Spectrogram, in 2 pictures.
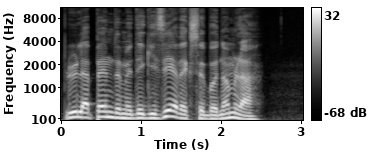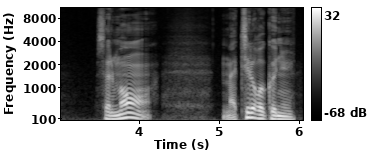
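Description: A man voicing a sly gentleman thief who speaks politely with a faint irony. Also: medium pitch, unhurried, dry recording, studio quality, natural voice. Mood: rusé.

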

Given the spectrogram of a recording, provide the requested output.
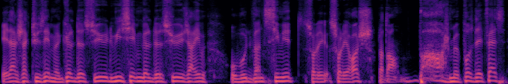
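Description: Male guest, 50s, from France; quick, emphatic storyteller, dry recording. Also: medium pitch, dry recording. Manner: lively, emphatic, acts out shouted quotes. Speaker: interview guest. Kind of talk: animated storytelling in an interview.

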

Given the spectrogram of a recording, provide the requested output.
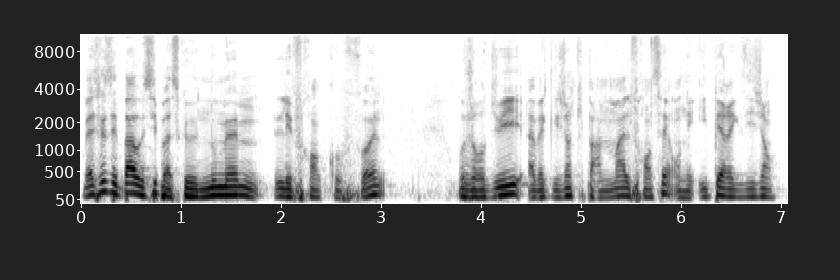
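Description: A man's voice: deep voice, normal speed, mellow. A man hosting a podcast, asking probing questions and adding short agreements. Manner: brief backchannels, probing questions. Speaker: podcast host. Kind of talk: casual interview.

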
